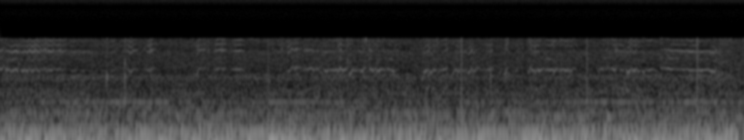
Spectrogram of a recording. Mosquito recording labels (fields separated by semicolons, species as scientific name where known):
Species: mosquito; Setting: cup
